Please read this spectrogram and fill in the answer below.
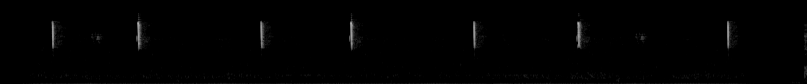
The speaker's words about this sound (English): Vesper Sparrow calls are sharp chip that sound like this.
